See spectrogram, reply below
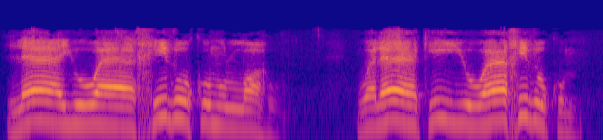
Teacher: قرأ ورش وأبو جعفر في الموضعين بحذف الهمزة: لا يؤاخذكم الله ولكن يؤاخذكم، ورش وأبو جعفر، ووافقهم حمزة حالة الوقف.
